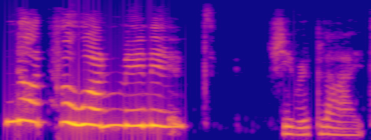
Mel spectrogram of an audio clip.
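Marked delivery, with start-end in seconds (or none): 0.1-1.9 high, loud, tearful cry; frantic, crying shout; desperate refusal. A narrator's reading. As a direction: wail the refusal at him.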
